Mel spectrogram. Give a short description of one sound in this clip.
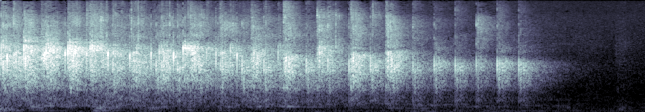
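An audience applauds in an echoing hall, then the clapping dies away.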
